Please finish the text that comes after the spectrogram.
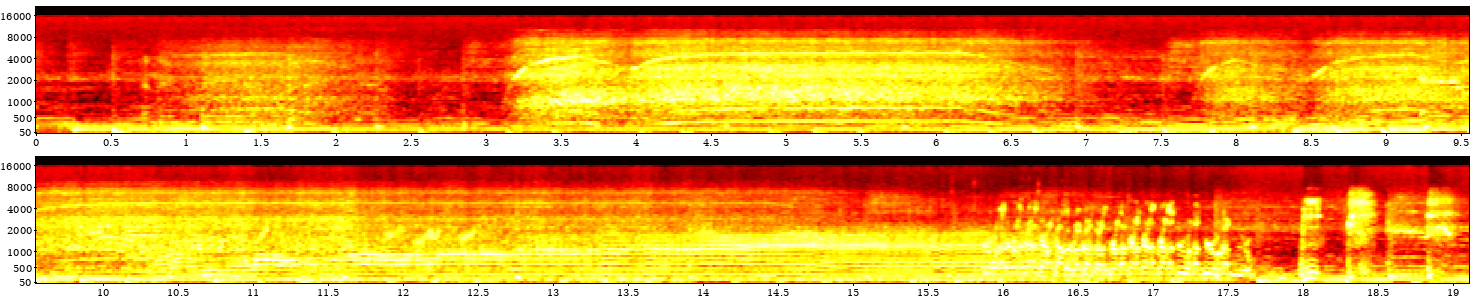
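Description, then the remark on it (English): A power sander or drill whirs loudly, a continuous high whine that rises and falls in pitch, briefly cutting out and restarting, with some muffled vocal sounds underneath. “He's down there sanding his teeth.”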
